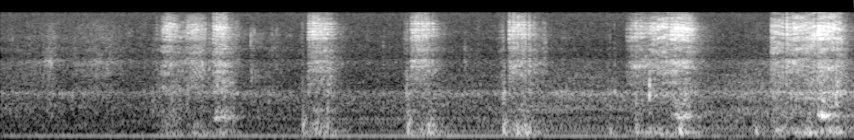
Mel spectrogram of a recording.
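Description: Marker pen writing on paper pinned to a wall: a series of short, quiet scratching strokes, over a steady low hum.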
